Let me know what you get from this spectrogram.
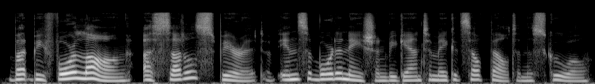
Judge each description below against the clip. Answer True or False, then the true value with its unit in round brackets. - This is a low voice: False (205 Hz)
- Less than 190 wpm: True (160 wpm)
